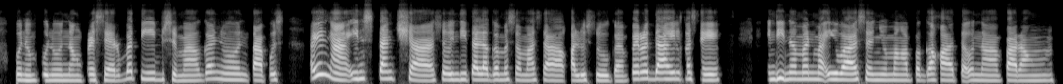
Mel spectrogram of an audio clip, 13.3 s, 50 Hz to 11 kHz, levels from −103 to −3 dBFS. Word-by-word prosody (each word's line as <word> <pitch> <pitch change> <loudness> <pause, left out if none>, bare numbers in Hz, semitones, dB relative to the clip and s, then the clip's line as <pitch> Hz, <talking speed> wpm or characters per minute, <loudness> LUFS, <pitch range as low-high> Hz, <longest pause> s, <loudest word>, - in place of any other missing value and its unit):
punong-puno 210 -1 -1
ng 205 0 -2
preservatives 230 +4 -2
yung 200 -3 -1
mga 205 0 -1
ganon 235 -4 -2
tapos 215 +2 -1 0.3
ayun 425 -3 +4
nga 245 -2 +6
instant 270 +1 0
siya, 205 -6 +1
so, 235 +2 -2
hindi 230 +1 0
talaga 230 -1 +2
masama 225 -2 -3
sa 205 -3 -1
kalusugan 200 -2 -1
pero 255 +1 +4
dahil 255 -1 +3
kasi 225 -3 0 0.6
hindi 255 +3 +4
naman 255 0 +1
maiwasan 235 -1 +3
yung 220 0 -2
mga 215 -1 -2
pagkakataon 215 -1 -1
na 205 -1 -2
parang 205 0 -1
225 Hz, 125 wpm, -24 LUFS, 210-245 Hz, 0.6 s, nga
